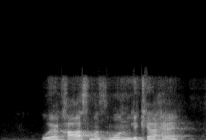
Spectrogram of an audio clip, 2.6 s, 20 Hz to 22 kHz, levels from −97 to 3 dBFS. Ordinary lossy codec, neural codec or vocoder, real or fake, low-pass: Opus, 24 kbps; vocoder, 22.05 kHz, 80 mel bands, WaveNeXt; fake; 9.9 kHz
